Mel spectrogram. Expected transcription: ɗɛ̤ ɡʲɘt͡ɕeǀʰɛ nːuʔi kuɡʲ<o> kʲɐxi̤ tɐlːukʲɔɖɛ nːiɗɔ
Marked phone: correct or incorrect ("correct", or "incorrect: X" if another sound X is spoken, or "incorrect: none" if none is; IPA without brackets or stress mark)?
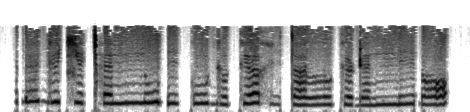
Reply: correct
